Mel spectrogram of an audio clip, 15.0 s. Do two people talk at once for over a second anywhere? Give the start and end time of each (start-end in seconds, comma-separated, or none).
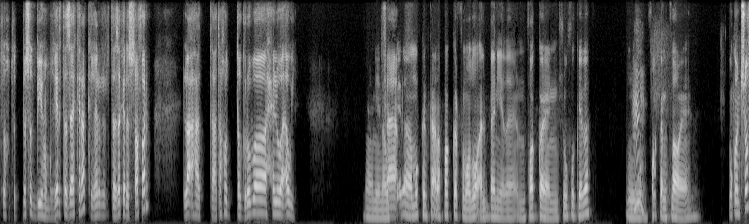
none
